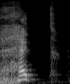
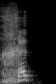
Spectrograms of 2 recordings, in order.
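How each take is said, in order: First: It begins with a soft, light h sound. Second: It begins with a harsh, throaty rasp.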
